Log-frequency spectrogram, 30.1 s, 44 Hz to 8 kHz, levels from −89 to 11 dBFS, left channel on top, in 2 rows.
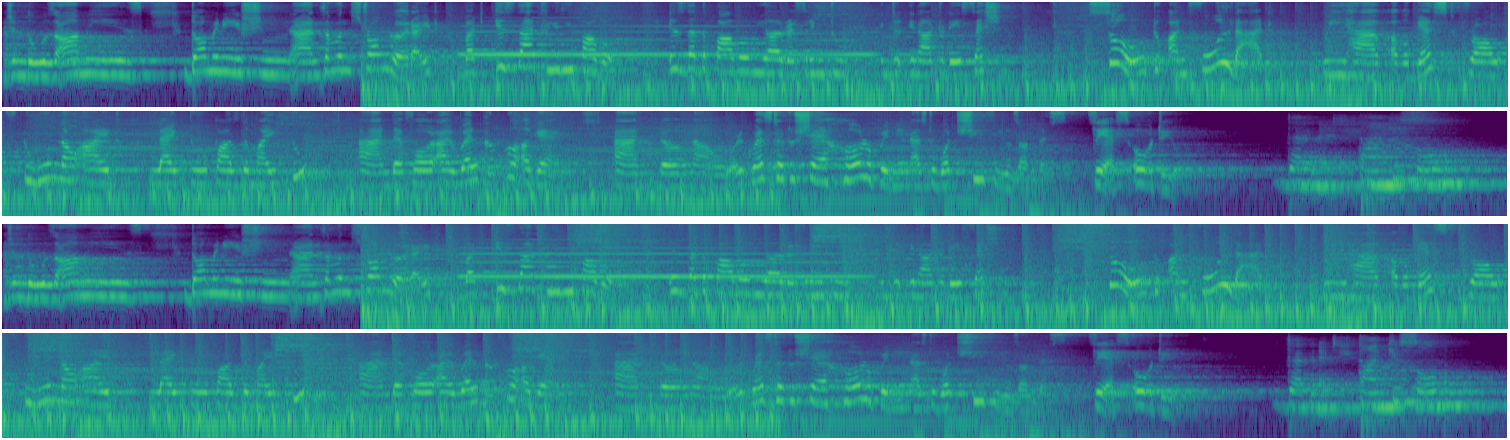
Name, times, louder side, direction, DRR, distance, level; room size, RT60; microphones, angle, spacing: voice 1, 0.0-6.2 6.7-8.5 8.8-10.1 10.5-10.6 10.9-12.6 13.1-18.1 18.6-25.7 25.9-26.8, left 2 dB, 35° left, 10 dB, 1.2 m, -24 dB
sound 1, 3.6-22.9, right 4 dB, 60° right, 0.6 m, -30 dB
Wind instrument woodwind instrument, 4.5-8.8, right 1 dB, 40° right, 0.9 m, -28 dB
sound 2, 14.8-25.5, equal, 55° left, 6.5 m, -39 dB
voice 2, 27.8-29.5, left 1 dB, 85° right, 1 dB, 4.3 m, -29 dB
25.5 x 22.5 x 8.3 m, 2.7 s
head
